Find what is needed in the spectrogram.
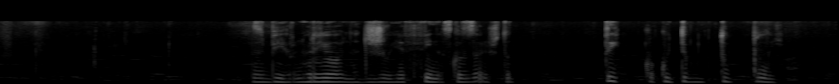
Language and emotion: Russian, angry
